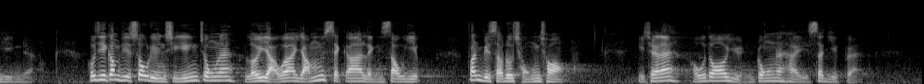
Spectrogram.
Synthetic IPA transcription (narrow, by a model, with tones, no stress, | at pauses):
iː˨nɡɛ˧ | ho˨˥wt͡sʰiː˨˧kɐ˥mt͡sʰiː˨˧so˥wlyː˨˩nsʰiː˨˩kɪ˨˥ŋt͡sʊ˥ŋlɛː˥lɵ˨˧ɥjɐ˨˩waː˧jɐ˨˥msɪ˨k̚aː˧lɪ˨˩ŋsɐ˨wjiː˨˩p̚ | fɐ˥np̬iː˨t̚sɐ˨wt̪o˧wt͡ʃʰʊ˨˥ŋt͡sʰɔː˧ŋ | jiː˨˩t͡sʰɛː˨˥lɛ˥ho˨˥wt̪ɔː˥jyː˨˩nkʊ˥ŋlɛː˥ɦɐ˨jsɐ˥t̚jiː˨p̚kɛ̰˧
